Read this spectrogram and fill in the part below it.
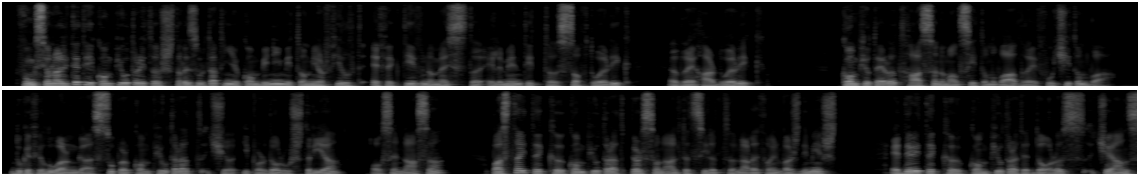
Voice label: male albanian voice over narrative

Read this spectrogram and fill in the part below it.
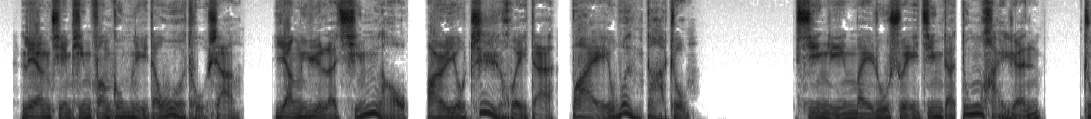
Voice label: male chinese voice over talent narrative; mandarin chinese

